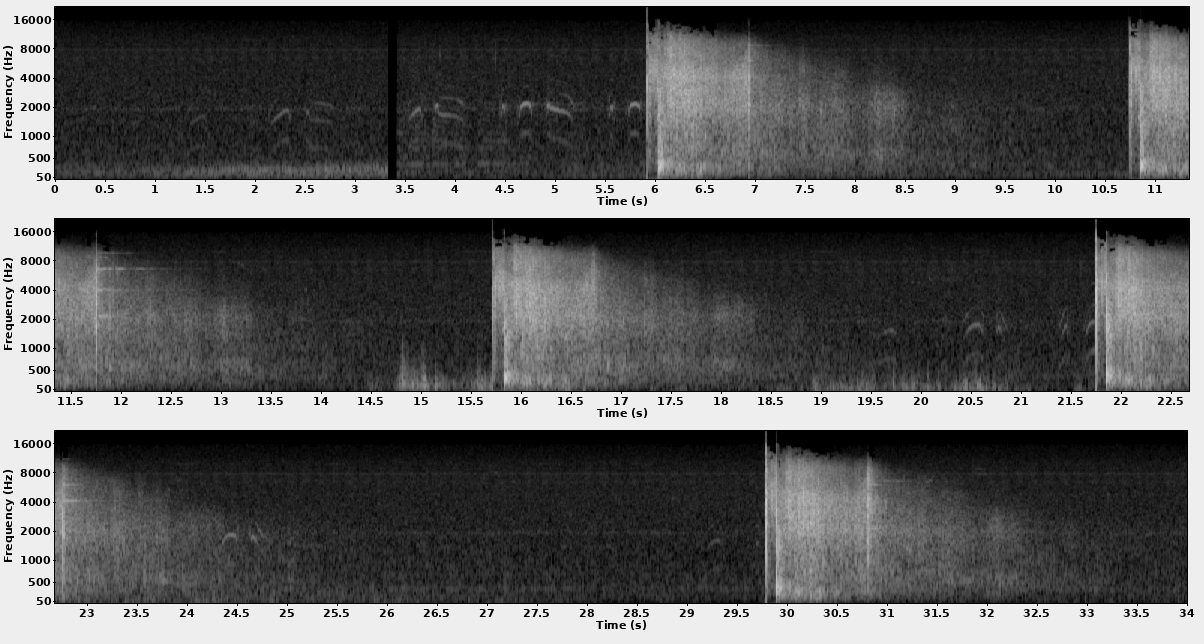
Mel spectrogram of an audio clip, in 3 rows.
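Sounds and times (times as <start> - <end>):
rifle shots echoing: 5.9 - 9.1, 10.7 - 13.8, 15.7 - 18.6, 21.7 - 24.6, 29.8 - 33.0.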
